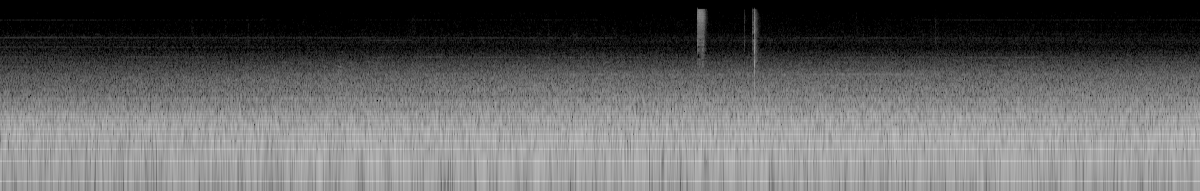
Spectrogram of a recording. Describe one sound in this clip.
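A jet airliner's engines roar steadily, heard from inside the cabin.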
